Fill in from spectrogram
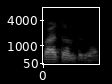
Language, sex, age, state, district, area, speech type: Tamil, male, 60+, Tamil Nadu, Pudukkottai, rural, conversation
